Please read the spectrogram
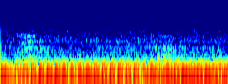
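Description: A steady low rumble with no speech over it, the same rumble that runs under the talking on either side.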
